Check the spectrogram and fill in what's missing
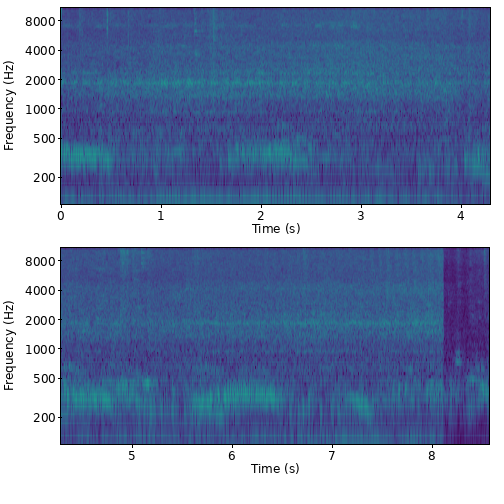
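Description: Lotan pigeons coo in repeated low, rolling phrases close by, over a steady low hum of background noise, with no talking.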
